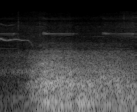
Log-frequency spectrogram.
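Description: Low rumble of a rocket salvo being launched, building up about half a second in and then holding steady.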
